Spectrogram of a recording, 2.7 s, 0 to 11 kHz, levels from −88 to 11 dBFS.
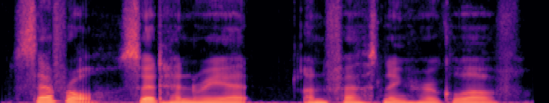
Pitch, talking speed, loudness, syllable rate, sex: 150 Hz, 130 wpm, -18 LUFS, 6.1 syllables/s, female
